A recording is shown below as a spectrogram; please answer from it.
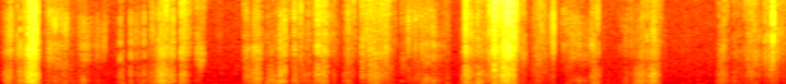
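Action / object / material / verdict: scrape / dried wheat gluten ring (fu) scraped with a plastic earpick / baked wheat gluten / none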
